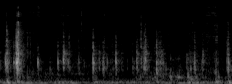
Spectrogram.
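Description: Irregular light plastic clicks and knocks as a Batman action figure is pushed and fitted into the cockpit of a plastic toy Batmobile.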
